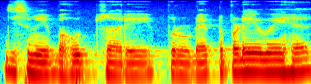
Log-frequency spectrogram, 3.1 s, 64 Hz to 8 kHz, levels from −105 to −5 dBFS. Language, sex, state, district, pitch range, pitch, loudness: Hindi, male, Punjab, Fazilka, 110-125 Hz, 115 Hz, -15 LUFS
